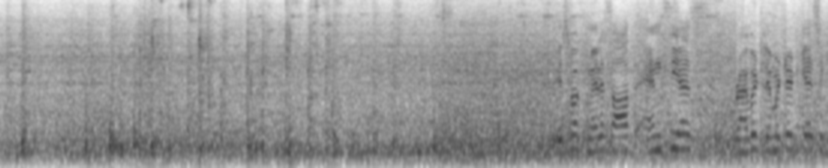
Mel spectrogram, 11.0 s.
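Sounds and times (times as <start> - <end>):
train wheels clacking over rail joints: 0.0 - 8.0
train running rumble: 0.0 - 11.0.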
